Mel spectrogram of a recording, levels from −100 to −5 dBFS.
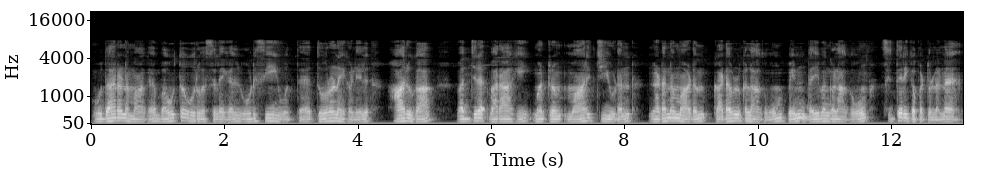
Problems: none marked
